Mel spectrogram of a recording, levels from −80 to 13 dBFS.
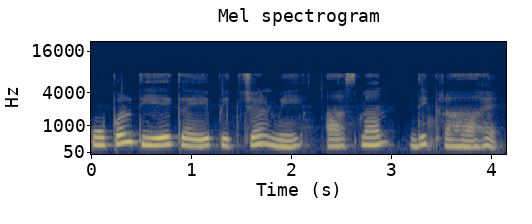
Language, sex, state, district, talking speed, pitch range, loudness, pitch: Hindi, female, Assam, Kamrup Metropolitan, 130 wpm, 205-250 Hz, -16 LUFS, 230 Hz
